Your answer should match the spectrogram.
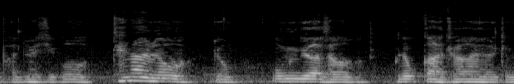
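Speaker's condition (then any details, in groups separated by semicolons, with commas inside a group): Brain lesion disability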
